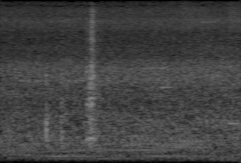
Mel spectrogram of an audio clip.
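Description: Low, steady hum of a motor vehicle engine, with one faint click about a second in.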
